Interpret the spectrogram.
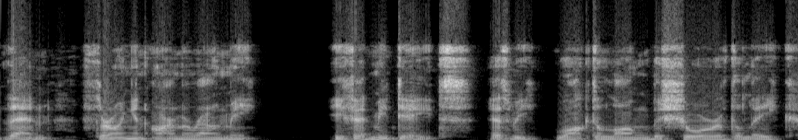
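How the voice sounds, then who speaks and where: A man's voice: very deep voice, a little slow, creaky, a bit bright, husky. A man narrating a first-person story as a dramatic audiobook.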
